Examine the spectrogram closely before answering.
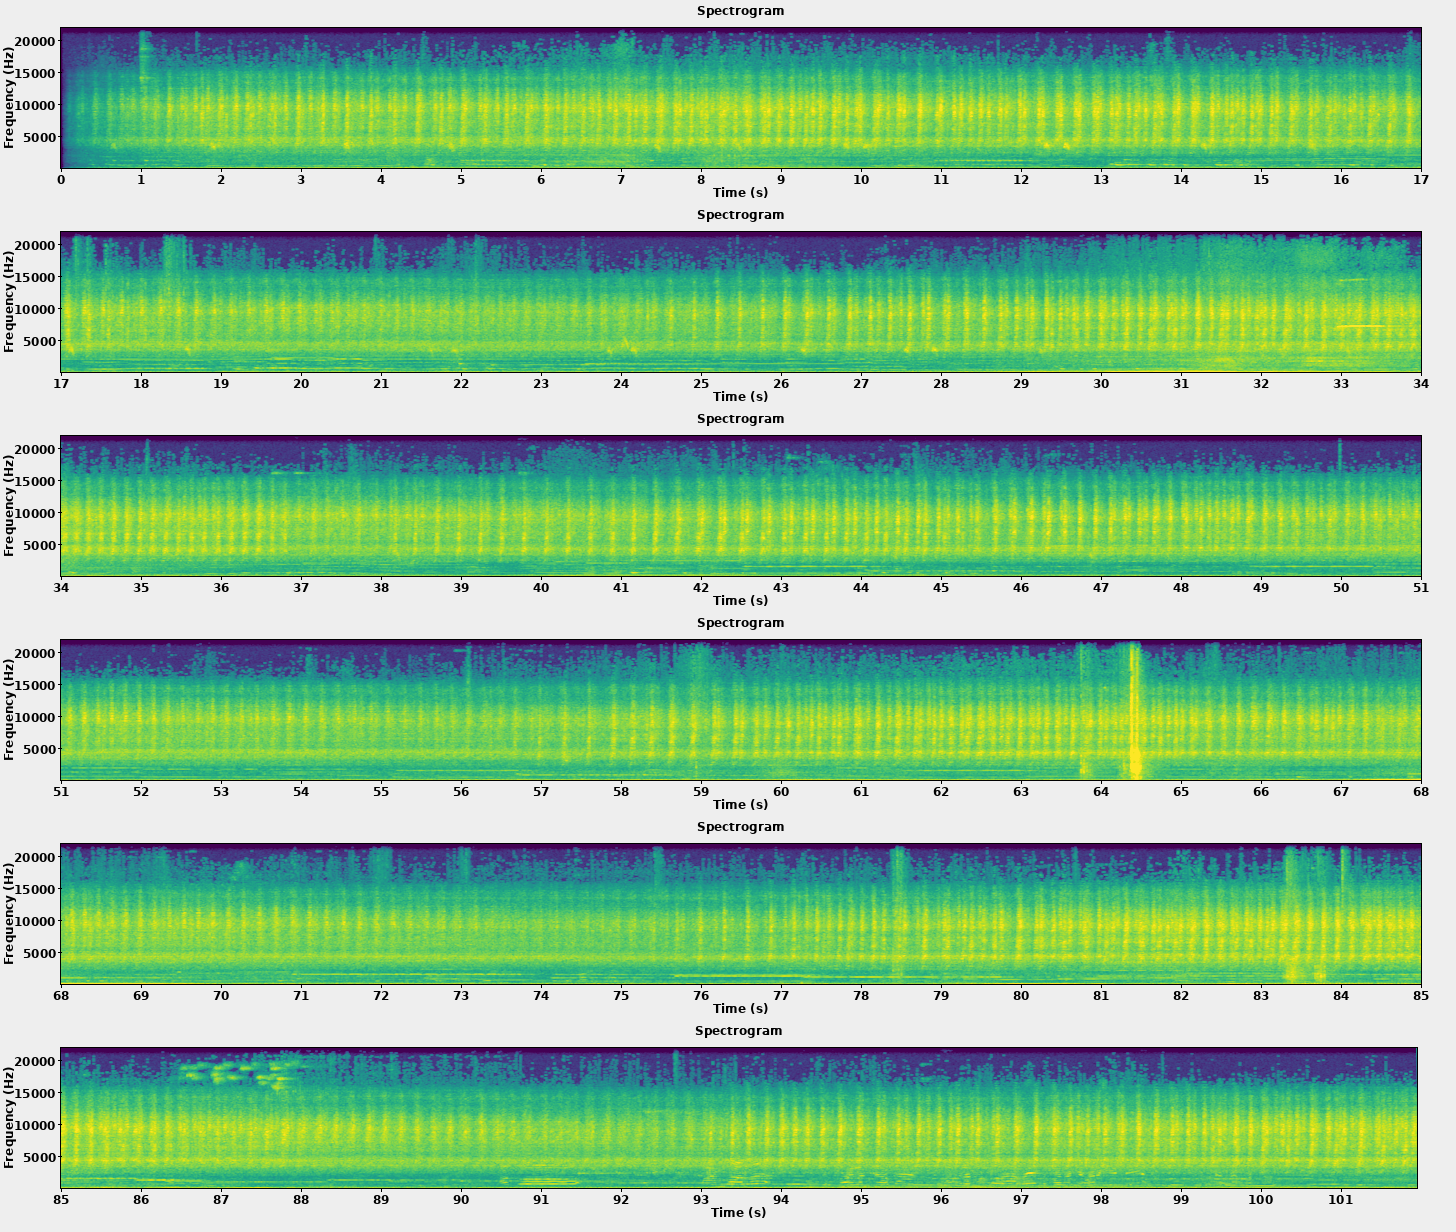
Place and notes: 黎孝公園, Da’an Dist., Taipei City - Morning in the park
Group of elderly people doing aerobics, Falun Gong, Bird calls, Cicadas cry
